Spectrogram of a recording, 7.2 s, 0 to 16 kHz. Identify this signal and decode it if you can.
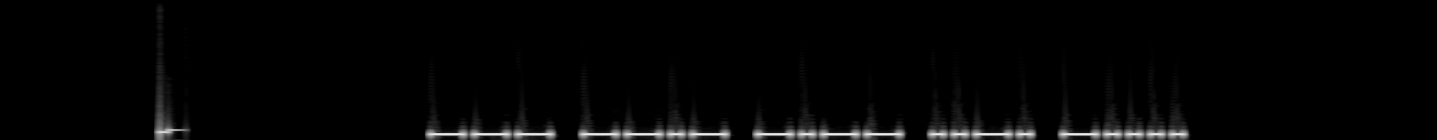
Morse code, heard as a keyed tone, about 22 wpm, 700 Hz. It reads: OQYF6
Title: Code Groups - 5 Letter:Numbers - 22wpm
